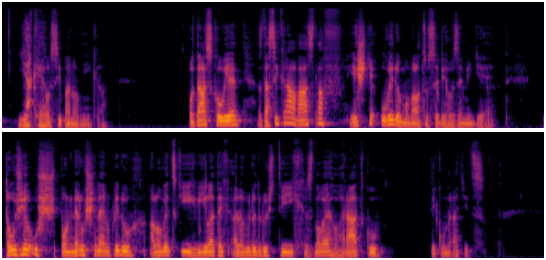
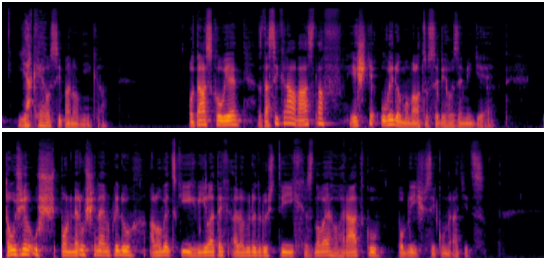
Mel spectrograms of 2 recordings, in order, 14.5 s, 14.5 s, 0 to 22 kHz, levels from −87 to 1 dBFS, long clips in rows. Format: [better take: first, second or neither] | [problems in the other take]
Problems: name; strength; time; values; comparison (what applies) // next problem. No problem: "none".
second | audio cutting out; at 13 s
